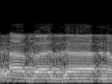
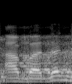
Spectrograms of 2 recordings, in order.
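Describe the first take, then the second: First: The word ends with a long a vowel. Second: The word ends with an n sound. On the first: The word is read at a stop. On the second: The word runs on without a stop.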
